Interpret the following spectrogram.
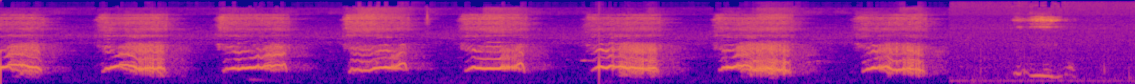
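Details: Blueberry, a snoring female Holland Lop rabbit asleep during a cuddle; eight evenly spaced whistly snores about one per second, then the snoring drops away to a faint breath and a low steady hum.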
